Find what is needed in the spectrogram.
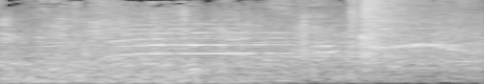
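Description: Junior roller coaster train rumbling past on its track, the rumble easing off about a second in, with music and held tones over it and a sharp click near the end.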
